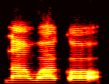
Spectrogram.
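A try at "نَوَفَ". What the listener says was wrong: nawako. Kok titiknya itu satu bukan dua. nawafa bukan nawako ya. Nawafa.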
